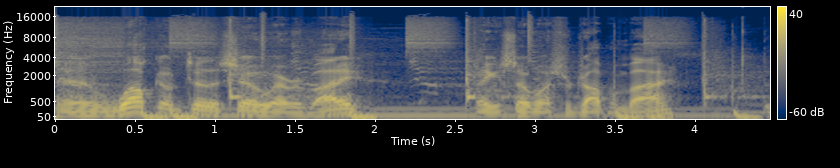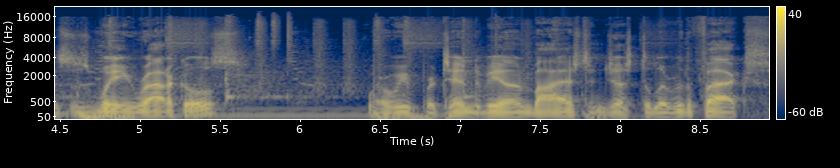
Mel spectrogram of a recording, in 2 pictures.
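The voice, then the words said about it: Sick, rough-sounding voice. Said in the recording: “I'm feeling a little bit under the weather this morning. Excuse my voice. ... No, it sounds way worse.”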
